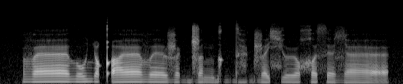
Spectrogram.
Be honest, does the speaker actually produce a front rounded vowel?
yes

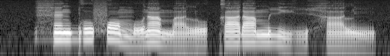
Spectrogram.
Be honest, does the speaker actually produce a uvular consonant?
no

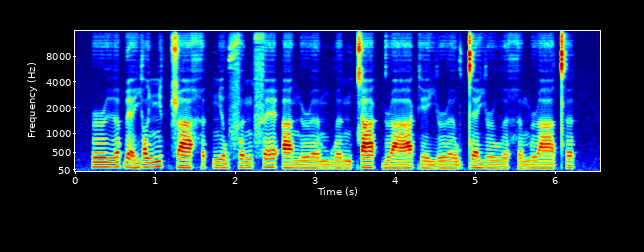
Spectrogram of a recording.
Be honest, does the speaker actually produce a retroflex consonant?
yes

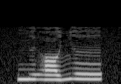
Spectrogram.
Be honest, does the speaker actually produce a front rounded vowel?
yes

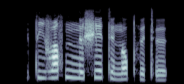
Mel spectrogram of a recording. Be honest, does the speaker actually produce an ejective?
yes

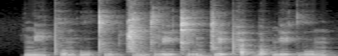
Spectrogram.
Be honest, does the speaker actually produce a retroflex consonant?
no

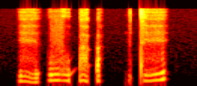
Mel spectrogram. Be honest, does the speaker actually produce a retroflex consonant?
no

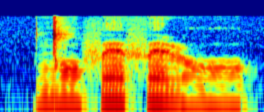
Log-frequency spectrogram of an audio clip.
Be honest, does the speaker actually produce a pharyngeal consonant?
no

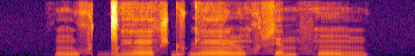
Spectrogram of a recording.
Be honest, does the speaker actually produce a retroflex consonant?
yes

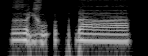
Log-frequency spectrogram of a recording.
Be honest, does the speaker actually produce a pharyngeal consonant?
no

